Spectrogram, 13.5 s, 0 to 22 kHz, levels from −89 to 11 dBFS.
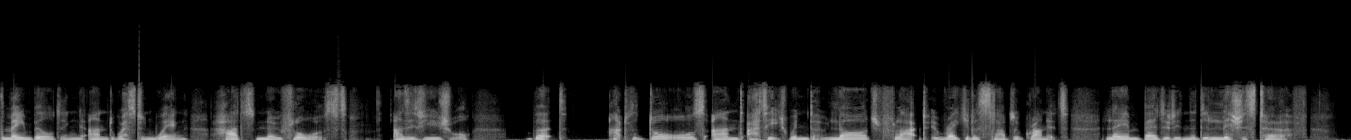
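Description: Between 3.19 and 3.92 s the speech shows repeated stalls (stutter). The jitter buffer ran dry nine times as packets arrived late, and the receiver stretched the last sound to cover about 232 ms, close to a third of that span. The longest gap was 99 ms. Nothing is lost, but the speech drags and catches.

From 5.15 to 6.01 s a jitter buffer slow-down is audible. To rebuild its reserve, the receiver repeated single pitch periods, adding 65 ms and playing at 93% speed. Syllables sound drawn out at unchanged pitch.

From 8.21 to 8.52 s a jitter buffer speed-up follows. The buffer held excess audio, so the receiver cut short pitch-period pieces totalling around 40 ms. The speech runs at 109% speed with the same pitch and sounds briefly hurried.

Throughout, the call codec path limits the audio to an 8 kHz band, which fits Opus at a modest bitrate around 32 kbps.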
